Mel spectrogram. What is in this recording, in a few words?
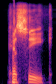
"cacique", American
